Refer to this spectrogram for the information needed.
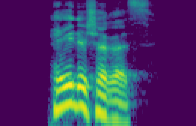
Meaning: strong/mixed nominative/accusative neuter singular comparative degree of heldisch
- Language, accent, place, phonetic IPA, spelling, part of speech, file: German, Germany, Berlin, [ˈhɛldɪʃəʁəs], heldischeres, adjective, De-heldischeres.ogg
